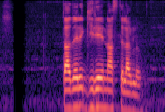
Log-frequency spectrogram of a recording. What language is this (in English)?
Bangla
